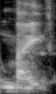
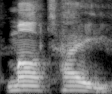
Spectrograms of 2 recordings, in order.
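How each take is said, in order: First: Mate said as one syllable; wrong pronunciation. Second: Mate in two syllables, mah-TAY; corrected pronunciation. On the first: Correcting the co-host, mate shown wrongly as one syllable. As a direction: say mate like the English word for friend. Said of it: "No, not mate". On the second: Correcting the co-host, Mate said properly as mah-tay. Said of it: "It's got an accent". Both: Shown as a demonstration.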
